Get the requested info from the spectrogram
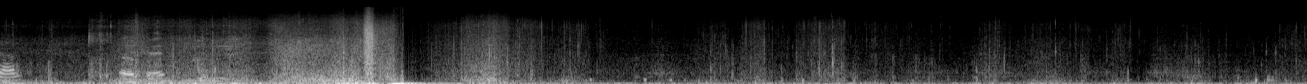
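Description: Muffled voice and rustling handling noise on a covered body-camera microphone, building to a loud knock about four seconds in, then quieter rustling with faint clicks.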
